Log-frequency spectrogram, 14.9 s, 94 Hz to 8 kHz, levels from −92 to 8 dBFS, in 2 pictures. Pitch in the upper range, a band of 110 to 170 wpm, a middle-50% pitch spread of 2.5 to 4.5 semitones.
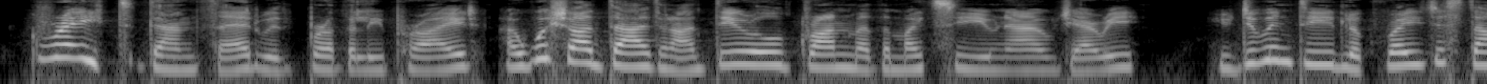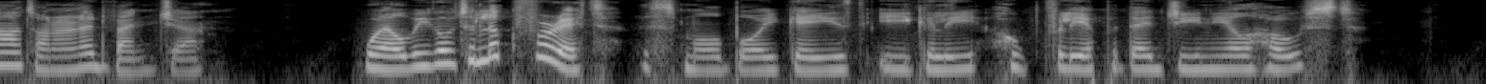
No: high, 210 Hz; average, 190 wpm; average, 3.9 semitones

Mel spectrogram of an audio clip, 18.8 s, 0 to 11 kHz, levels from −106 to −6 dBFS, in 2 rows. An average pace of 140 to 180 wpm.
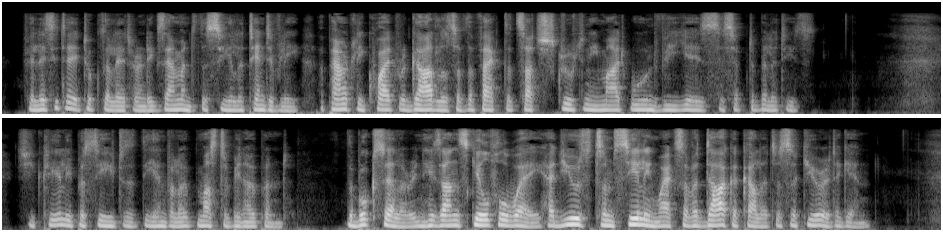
Yes: average, 165 wpm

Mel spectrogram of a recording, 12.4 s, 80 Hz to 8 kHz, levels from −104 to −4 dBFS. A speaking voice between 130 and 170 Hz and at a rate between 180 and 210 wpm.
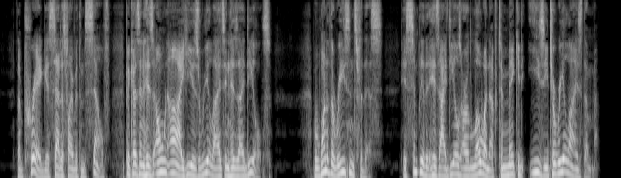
Yes: medium, 140 Hz; average, 185 wpm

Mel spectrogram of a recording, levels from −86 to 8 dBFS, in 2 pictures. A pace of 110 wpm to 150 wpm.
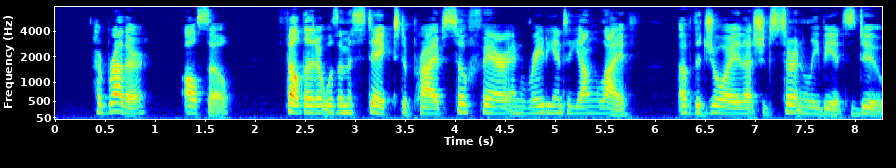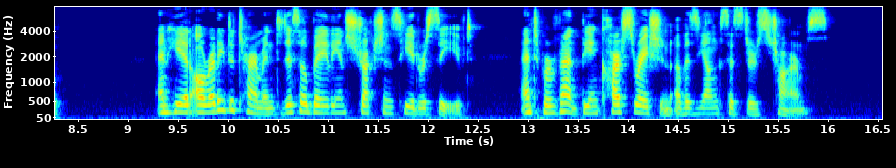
No: average, 180 wpm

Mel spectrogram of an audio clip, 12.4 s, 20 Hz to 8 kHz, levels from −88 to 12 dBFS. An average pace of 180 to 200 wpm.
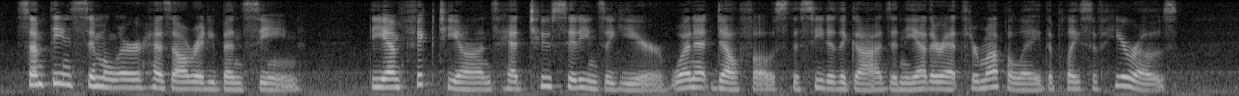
No: average, 140 wpm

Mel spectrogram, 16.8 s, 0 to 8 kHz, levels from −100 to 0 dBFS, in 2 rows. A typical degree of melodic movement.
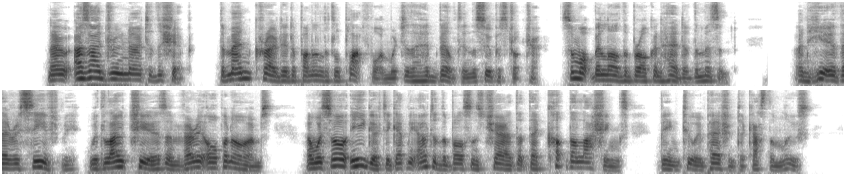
Yes: average, 4.4 semitones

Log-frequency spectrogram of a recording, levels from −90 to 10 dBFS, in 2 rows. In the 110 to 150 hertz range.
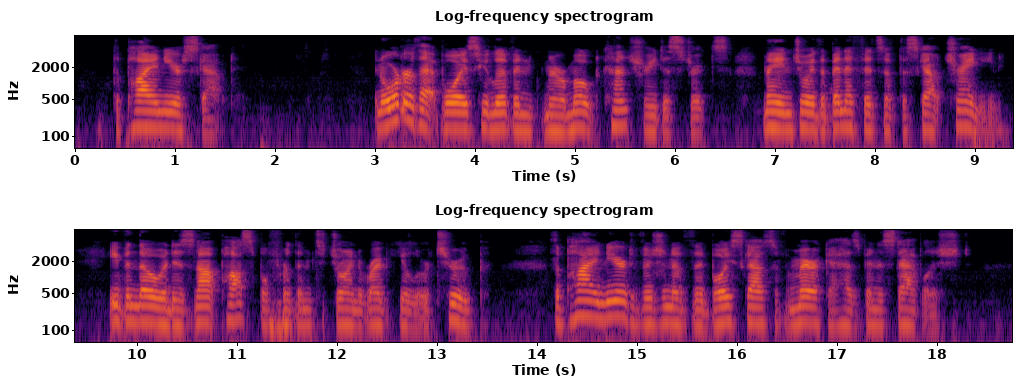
Yes: low, 135 Hz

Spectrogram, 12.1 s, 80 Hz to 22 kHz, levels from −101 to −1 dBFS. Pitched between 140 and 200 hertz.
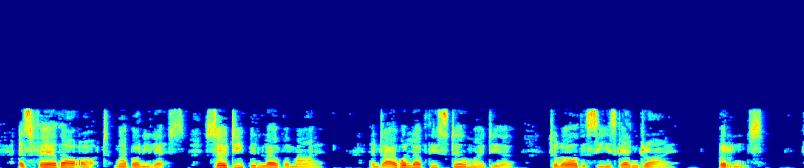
Yes: medium, 185 Hz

